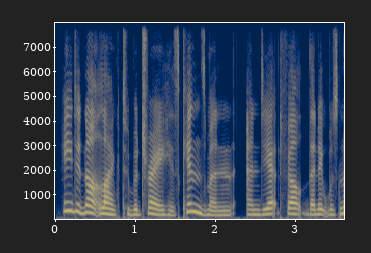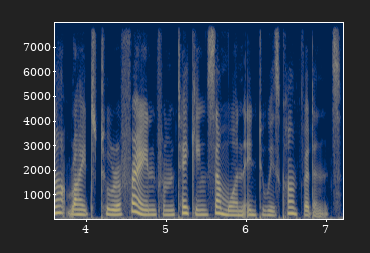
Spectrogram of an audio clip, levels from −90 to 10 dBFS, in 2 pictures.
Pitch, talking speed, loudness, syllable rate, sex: 210 Hz, 200 wpm, -19 LUFS, 5.0 syllables/s, female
